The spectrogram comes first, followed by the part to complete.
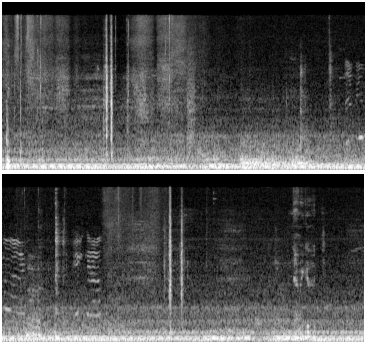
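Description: Pickup truck engine idling with a steady low hum, heard inside the cab as the truck backs slowly up to a trailer hitch. A few sharp clicks come every couple of seconds.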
